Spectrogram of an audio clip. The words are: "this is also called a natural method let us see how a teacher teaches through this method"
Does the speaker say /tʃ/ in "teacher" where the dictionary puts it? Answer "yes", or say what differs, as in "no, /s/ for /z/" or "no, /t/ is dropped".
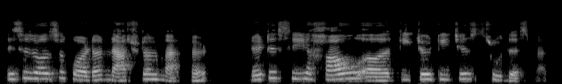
yes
